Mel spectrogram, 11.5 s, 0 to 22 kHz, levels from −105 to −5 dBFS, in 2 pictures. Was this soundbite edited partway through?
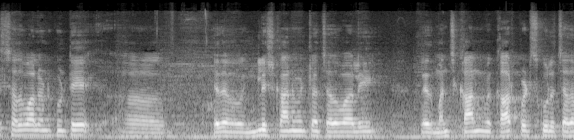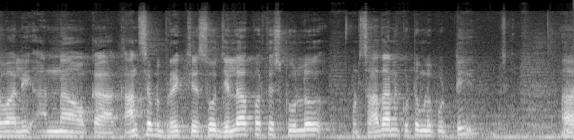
no; 0 cuts

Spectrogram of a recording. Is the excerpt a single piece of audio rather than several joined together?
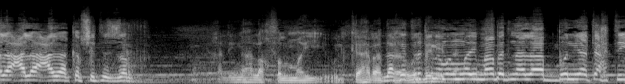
yes; 0 cuts

